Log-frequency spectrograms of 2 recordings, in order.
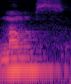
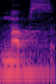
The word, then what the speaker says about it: MUPS: capsule muffs capsule sorry maybe if i have pronounced it mumps so it is maps okay sorry for that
